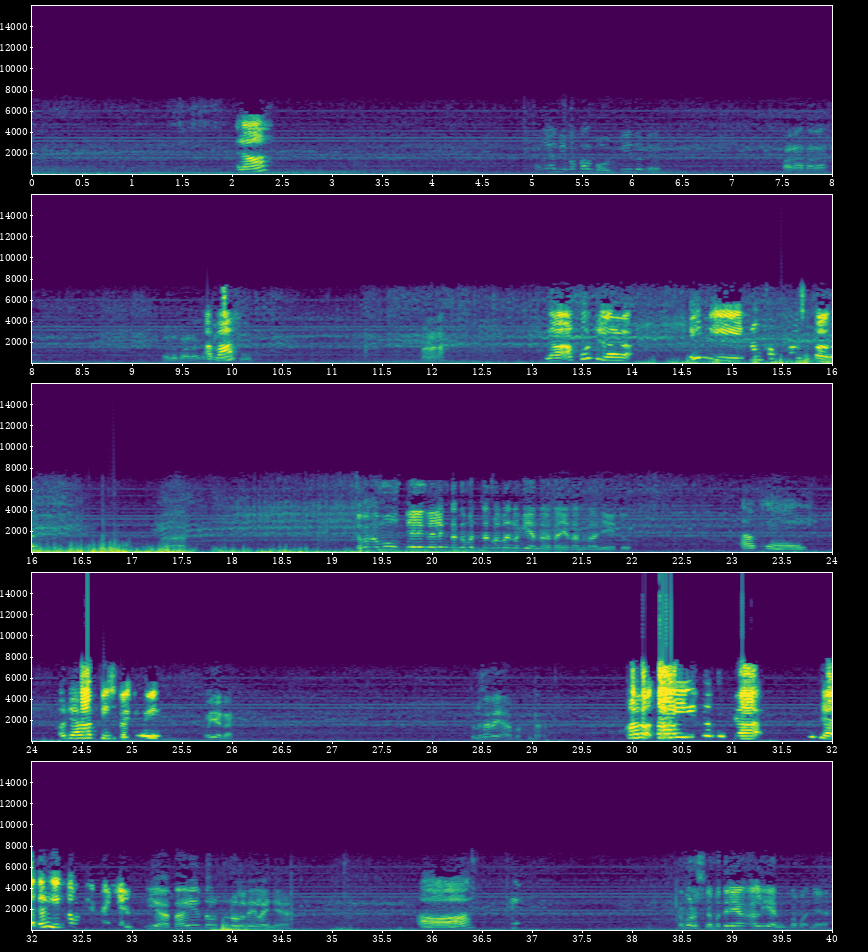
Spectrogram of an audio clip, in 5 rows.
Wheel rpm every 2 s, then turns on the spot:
0, 0, 0, 0, 0, 0, 0, 0, 0, 0, 0, 0, 0, 0, 0, 0, 0, 0, 0, 0.
none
